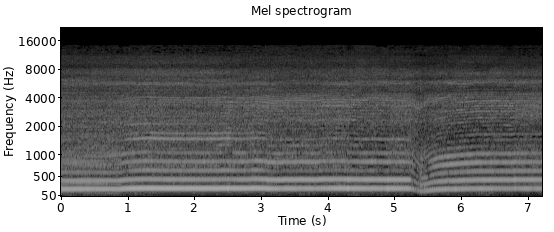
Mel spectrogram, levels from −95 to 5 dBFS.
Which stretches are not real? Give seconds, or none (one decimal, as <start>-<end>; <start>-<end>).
4.3-4.9; 5.8-6.8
